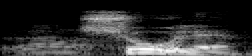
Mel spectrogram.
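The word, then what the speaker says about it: Schule: اللي معانا بعد كده شولا شولا يعني مدرسه معانا هنا مقطع الاس سي اتش نطق الشا الكلمه اللي معانا بعد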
